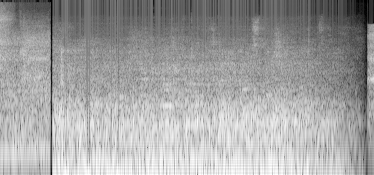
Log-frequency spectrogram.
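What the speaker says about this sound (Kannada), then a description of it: "ಮೆಟ್ರೋದಲ್ಲಿ ಹೋಗ್ತಿದ್ದೇವೆ ಇವಾಗ" A metro train riding through the Russian underground, a loud, steady rumble that swells in abruptly and holds, then cuts off near the end.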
